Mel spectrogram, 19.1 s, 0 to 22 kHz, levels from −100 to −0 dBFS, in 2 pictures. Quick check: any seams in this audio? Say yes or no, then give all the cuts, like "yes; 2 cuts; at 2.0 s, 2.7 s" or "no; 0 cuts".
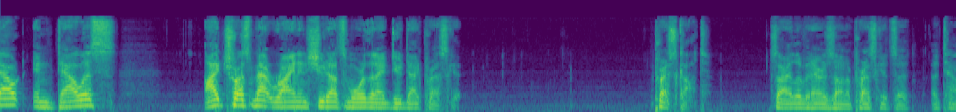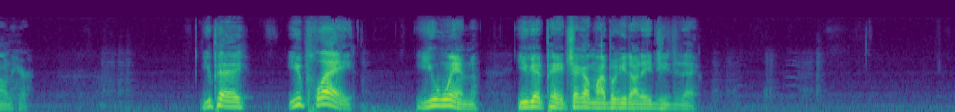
no; 0 cuts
